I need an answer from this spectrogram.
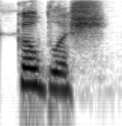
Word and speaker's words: Goblish: How do you say his name? Goblish. Like goldfish.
